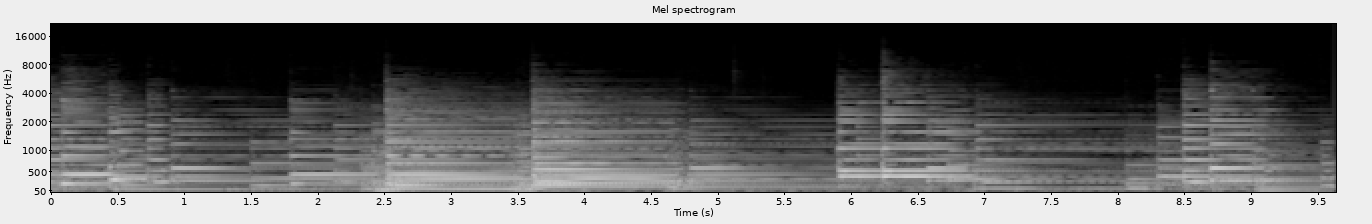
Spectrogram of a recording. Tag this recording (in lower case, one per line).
music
